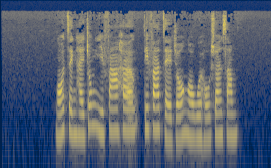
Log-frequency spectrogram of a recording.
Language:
Cantonese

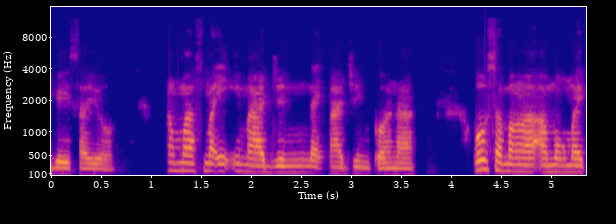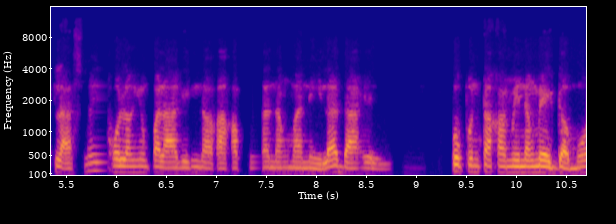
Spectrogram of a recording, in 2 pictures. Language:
Filipino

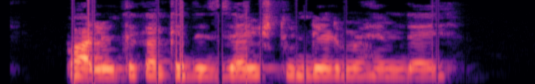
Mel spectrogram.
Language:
Pashto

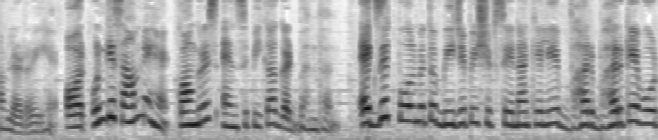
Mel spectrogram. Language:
Hindi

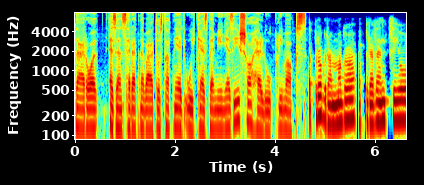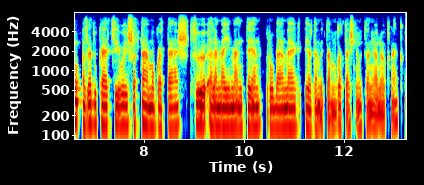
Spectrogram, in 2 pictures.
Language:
Hungarian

